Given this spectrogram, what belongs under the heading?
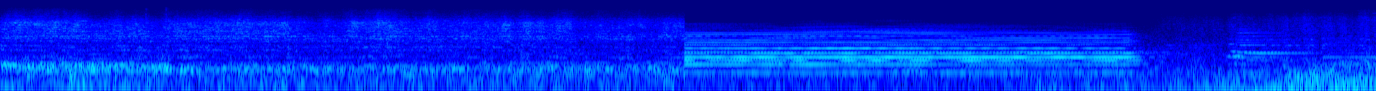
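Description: A steam train runs on a single-line railway in New England, a loud continuous rumble with a long sustained whistle in the middle before the rolling noise returns.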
